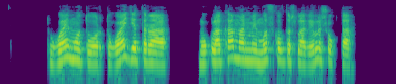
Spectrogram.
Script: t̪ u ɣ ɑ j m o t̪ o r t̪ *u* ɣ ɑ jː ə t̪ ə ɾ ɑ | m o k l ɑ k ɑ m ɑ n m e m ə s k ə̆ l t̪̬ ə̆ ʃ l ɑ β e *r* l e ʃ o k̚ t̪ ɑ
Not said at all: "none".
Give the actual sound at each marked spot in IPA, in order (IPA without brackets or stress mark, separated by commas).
u, none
